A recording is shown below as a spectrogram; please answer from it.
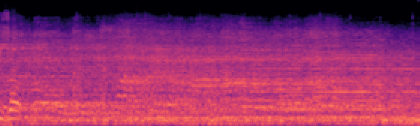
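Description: Steady murmur of spectators' voices blending together in a reverberant indoor sports hall during a handball match.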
